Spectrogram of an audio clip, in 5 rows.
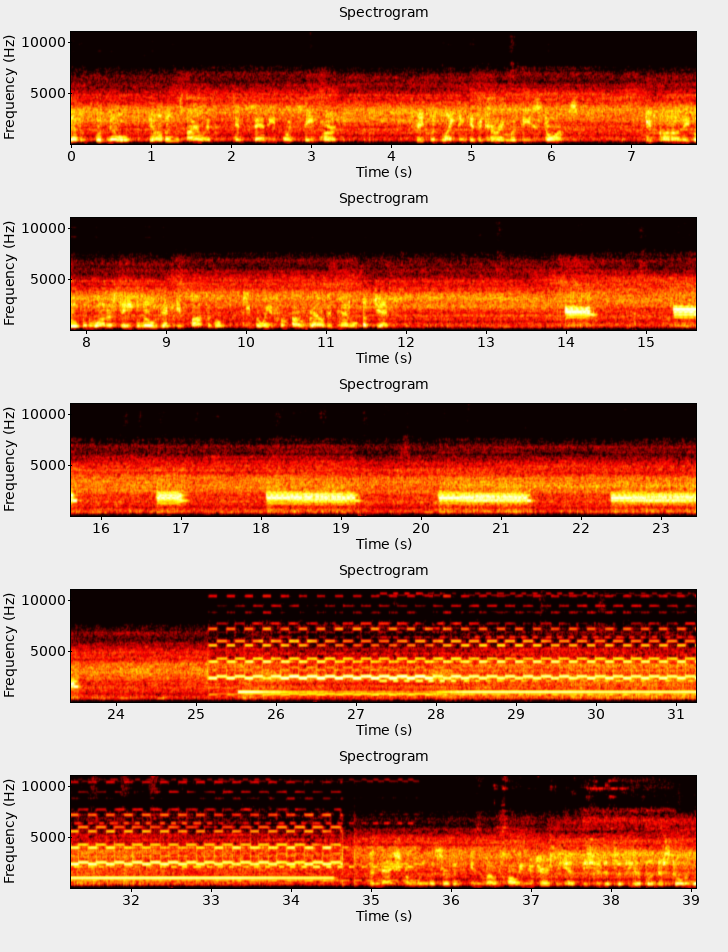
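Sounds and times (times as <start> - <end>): radio receiver hiss: 0.0 - 39.0
warbling data bursts: 14.0 - 14.4, 25.2 - 39.0
steady warning alarm tone: 14.0 - 14.5, 15.3 - 15.8, 16.7 - 17.2, 18.0 - 19.3, 20.2 - 21.5, 22.4 - 23.6, 25.1 - 36.6.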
